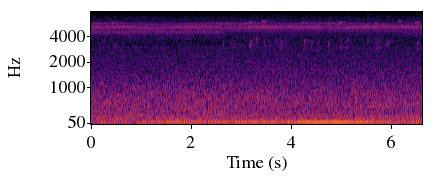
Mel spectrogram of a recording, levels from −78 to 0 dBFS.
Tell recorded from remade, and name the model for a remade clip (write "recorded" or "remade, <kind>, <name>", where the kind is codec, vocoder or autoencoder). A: recorded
